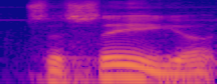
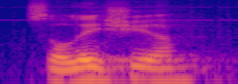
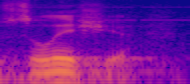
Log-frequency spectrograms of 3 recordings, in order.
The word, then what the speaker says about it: Cilicia: born and raised in tarsus of cecilia if that's how you say it how you say it i always ask cilicia thank you cilicia i said that this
